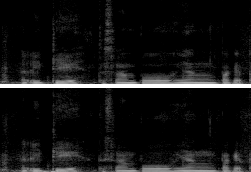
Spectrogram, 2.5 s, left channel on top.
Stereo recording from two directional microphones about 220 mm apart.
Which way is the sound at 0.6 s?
20° left (ahead or behind).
